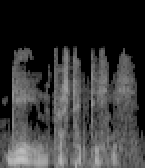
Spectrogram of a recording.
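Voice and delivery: a whispered, intimate urging; hushed plea. Real, not acted. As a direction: whisper it close, like a secret encouragement. Pastor's closing hushed exhortation.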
